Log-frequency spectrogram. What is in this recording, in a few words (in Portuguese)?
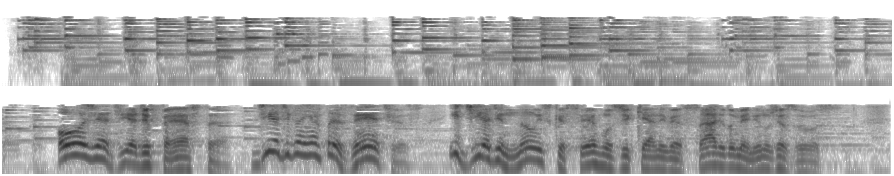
Natal PARA Criança Masculino, Telemensagens; Natal e Ano novo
